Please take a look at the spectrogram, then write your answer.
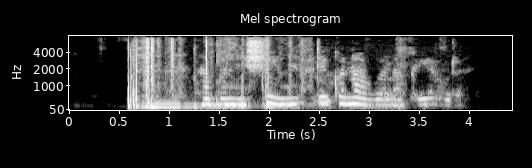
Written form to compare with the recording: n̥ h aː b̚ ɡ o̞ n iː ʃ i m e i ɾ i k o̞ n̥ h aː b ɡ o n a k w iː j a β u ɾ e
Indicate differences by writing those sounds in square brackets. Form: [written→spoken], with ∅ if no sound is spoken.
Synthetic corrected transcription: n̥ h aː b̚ ɡ o̞ n iː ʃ i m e [i→a] ɾ i k o̞ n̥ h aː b ɡ o n a k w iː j a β u ɾ [e→a]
